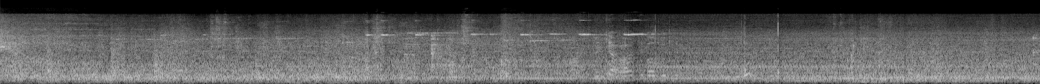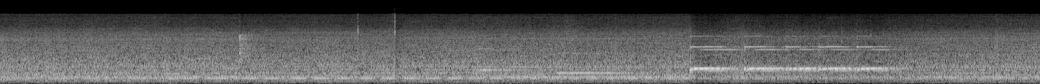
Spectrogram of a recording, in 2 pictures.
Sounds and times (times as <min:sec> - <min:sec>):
Subway, metro, underground: 0:00.0 - 0:20.8
Train: 0:00.0 - 0:20.8.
